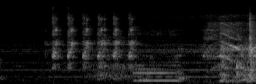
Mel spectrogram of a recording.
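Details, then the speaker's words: Macintosh SE/30 floppy drive after restoration, trying to read a disk: about seven quick head-step clicks, a short hum, then a harsh rising motor grind; possibly non-working drive, motor may need replacing. "oh yeah it it tries to read the disk but the motor has a awful awful sound um this may be a non-working drive after all that effort"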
